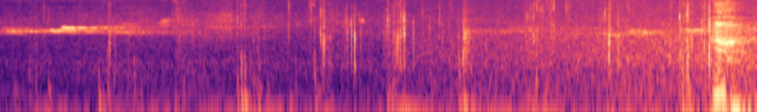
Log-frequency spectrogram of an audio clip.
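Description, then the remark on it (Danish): Footsteps crunch along at an irregular walking pace as people walk toward a waterfall, a series of short scuffing steps over a steady soft background hiss, growing a little louder toward the end. No one speaks. “Yes, jamen så skal vi jo vel bare begynde at gå”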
